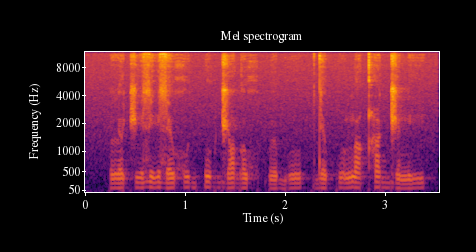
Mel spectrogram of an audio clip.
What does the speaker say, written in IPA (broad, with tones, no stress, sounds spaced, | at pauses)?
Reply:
l ə˩ t͡ʃ i˨˦ z i˩˧˩ z ɛ˦ xʷ i˦ ɡ k͡p u˦ ɡ d͡ʒ ɒ˦ ɡ ɒ˧˩ xʷ ɓ ɵ˩˧˩ b u˨˦ | d ɛ˩ kʷ ə˨˦ ŋʷ ɛ˧˩ qʰ i˦ ɡ d͡ʒ ə˩ n i˩˧˩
